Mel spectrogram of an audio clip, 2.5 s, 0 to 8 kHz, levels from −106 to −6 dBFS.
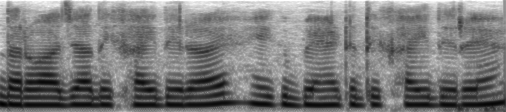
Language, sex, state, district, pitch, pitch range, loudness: Hindi, female, Bihar, Araria, 205 Hz, 205-210 Hz, -15 LUFS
